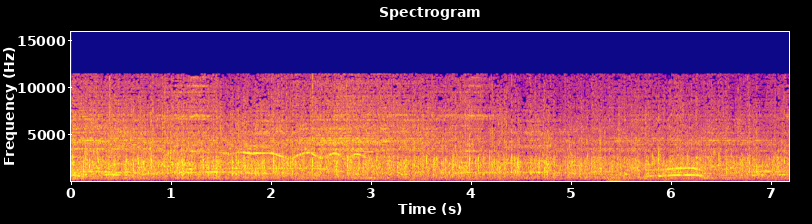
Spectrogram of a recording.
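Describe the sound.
A crowd applauds steadily and loudly, dense clapping filling the whole stretch with a few faint voices and whistles mixed in.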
